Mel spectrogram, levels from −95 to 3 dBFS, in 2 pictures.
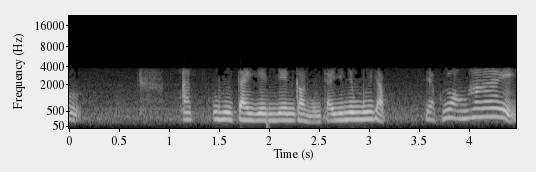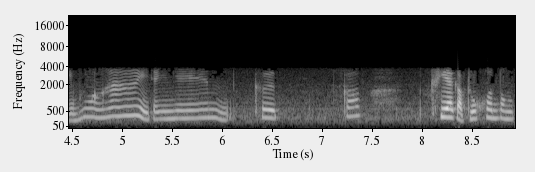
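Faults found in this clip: Packet loss with pitch repetition, 1.98–2.00 s in speech: brief held, buzzy sound where about 20 ms went missing. Receiver repeated the last pitch period, so there's no silent dropout gap. G.711 band-limited line audio is unaffected.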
